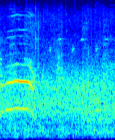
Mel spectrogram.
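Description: A single high-pitched shout held for about half a second near the start, typical of a spectator cheering on cross-country runners. Faint outdoor background follows.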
